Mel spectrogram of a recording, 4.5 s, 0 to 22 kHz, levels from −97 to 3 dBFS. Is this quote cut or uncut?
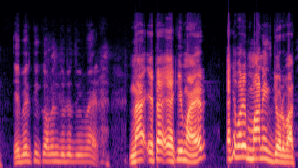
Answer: uncut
